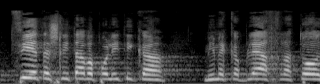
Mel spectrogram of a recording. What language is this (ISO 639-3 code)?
heb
